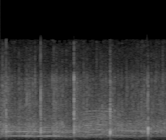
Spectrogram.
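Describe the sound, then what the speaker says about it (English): Brief applause from a fan convention panel audience, a dense clapping wash with a few sharper individual claps standing out near the front. "Let's give a big round of applause for Hey Ocean here."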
